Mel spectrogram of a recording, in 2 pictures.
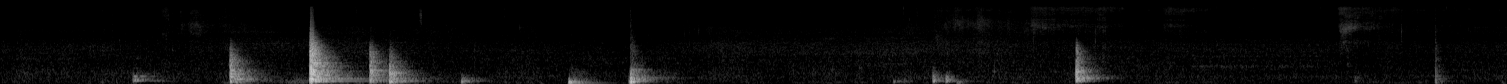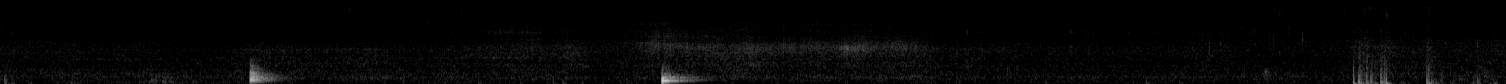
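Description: Large steel drum collapsing under atmospheric pressure as the steam inside condenses under a cold hose spray: a run of loud metallic bangs and crumples, the loudest about three seconds in, then single bangs every few seconds as the walls keep buckling. Faint hiss of the water spray between the bangs.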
